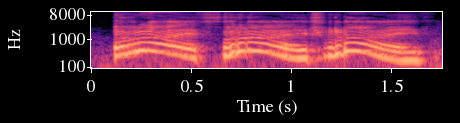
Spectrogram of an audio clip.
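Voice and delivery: very high "thrive" with trilled R; rolled R. Pretend. Can't stop saying it, high trilled "thrive". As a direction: squeal "thrive" gleefully, rolling the R. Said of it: "Need to stop saying thrive".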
